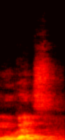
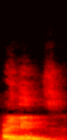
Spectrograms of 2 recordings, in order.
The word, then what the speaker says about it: Huygens: তো ইউগেন্স প্রনাউন্স করলে কি বলবো, হাইগেন্স, এটা সাইলেন্ট, ইউ সাইলেন্ট, ঠিক আছে, হাইগেন্স প্রিন্সিপাল।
